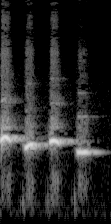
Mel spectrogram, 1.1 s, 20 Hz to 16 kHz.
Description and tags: Alexia navarro02
Description de base: Whistlings on a bed recorded in my room.
Typologie (P. Schaeffer): V'' itération variée
Morphologie:
-Masse: Son cannelés
-Timbre harmonique: éclatant
-Grain: lisse
-dynamique: attaque franche
-profil mélodique: variation scalaire
-Profil de masse: peu de basse
Alexia, Audacity, Lyon3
